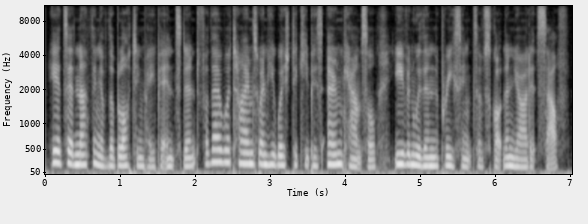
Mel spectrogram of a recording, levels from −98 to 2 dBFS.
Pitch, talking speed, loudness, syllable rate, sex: 185 Hz, 250 wpm, -16 LUFS, 6.5 syllables/s, female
